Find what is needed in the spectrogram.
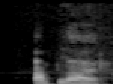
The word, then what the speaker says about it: hablar: To speak began with a silent H. I don't know if you remember this verb. Hablar.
